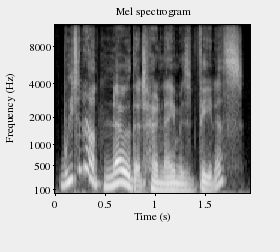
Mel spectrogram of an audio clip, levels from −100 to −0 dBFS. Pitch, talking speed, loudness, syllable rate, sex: 135 Hz, 275 wpm, -17 LUFS, 5.7 syllables/s, male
